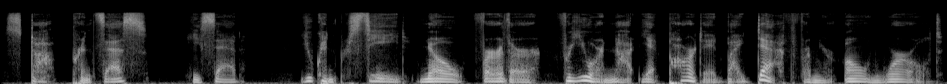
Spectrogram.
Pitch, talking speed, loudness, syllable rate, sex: 120 Hz, 135 wpm, -22 LUFS, 3.3 syllables/s, female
